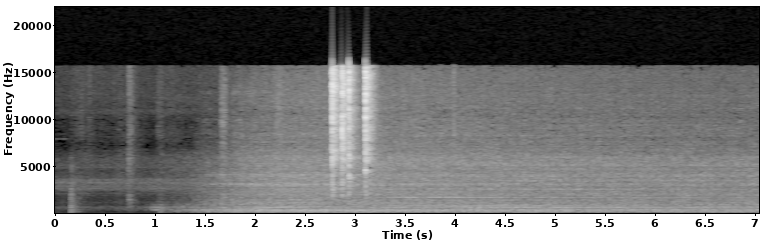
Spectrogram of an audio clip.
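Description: A computer fan spins up and whirs steadily.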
